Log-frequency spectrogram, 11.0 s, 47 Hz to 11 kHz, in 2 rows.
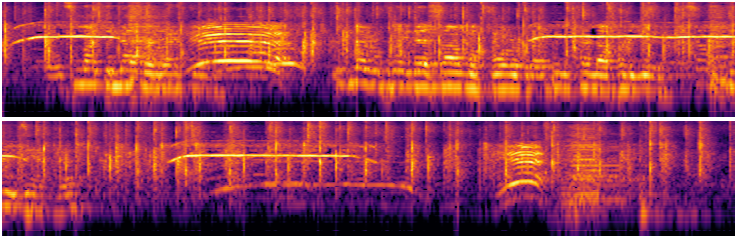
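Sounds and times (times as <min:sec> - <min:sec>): audience clapping and calling out: 0:00.0 - 0:11.0.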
